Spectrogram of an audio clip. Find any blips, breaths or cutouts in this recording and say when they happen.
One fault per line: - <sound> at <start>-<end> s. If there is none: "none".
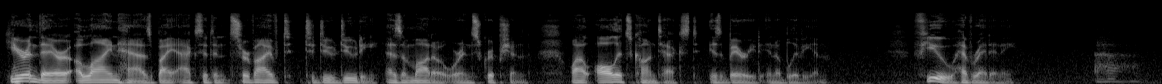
- laugh at 10.9-11.5 s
